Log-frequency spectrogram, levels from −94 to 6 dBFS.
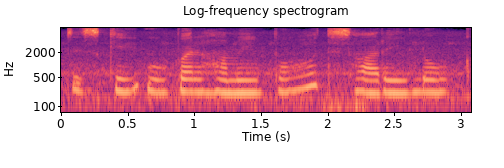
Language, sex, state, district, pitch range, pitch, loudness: Hindi, female, Punjab, Fazilka, 210-230 Hz, 220 Hz, -15 LUFS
